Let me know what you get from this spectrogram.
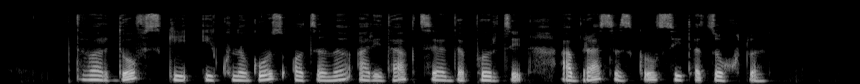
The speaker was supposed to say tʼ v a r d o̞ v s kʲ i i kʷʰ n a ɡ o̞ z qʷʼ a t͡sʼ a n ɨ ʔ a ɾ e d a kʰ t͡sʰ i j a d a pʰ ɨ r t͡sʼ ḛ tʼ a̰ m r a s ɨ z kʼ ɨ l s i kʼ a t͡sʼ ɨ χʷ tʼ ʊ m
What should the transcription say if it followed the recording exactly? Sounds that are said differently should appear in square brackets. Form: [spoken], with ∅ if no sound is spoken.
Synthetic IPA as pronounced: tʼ v a r d o̞ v s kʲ i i kʷʰ n a ɡ o̞ z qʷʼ a t͡sʼ a n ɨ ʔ a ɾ e d a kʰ t͡sʰ i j a d a pʰ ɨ r t͡sʼ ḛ tʼ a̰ [b] r a s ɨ z kʼ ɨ l s i [tʼ] a t͡sʼ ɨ χʷ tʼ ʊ [n]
